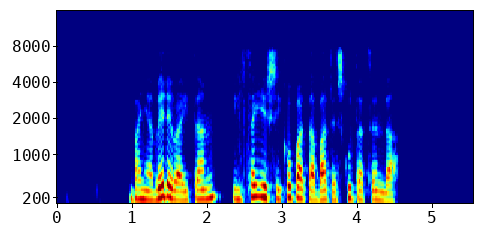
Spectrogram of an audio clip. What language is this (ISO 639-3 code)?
eus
